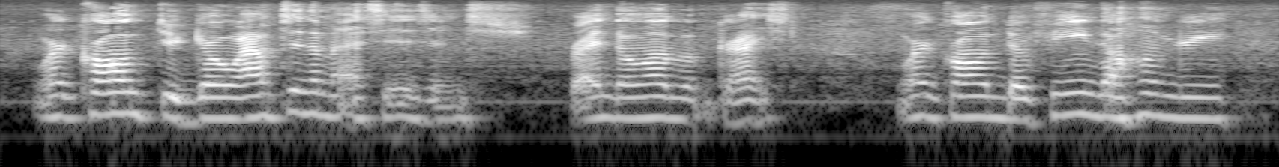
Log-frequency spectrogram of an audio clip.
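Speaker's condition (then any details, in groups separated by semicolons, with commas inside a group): Cerebral palsy; from birth, uses wheelchair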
